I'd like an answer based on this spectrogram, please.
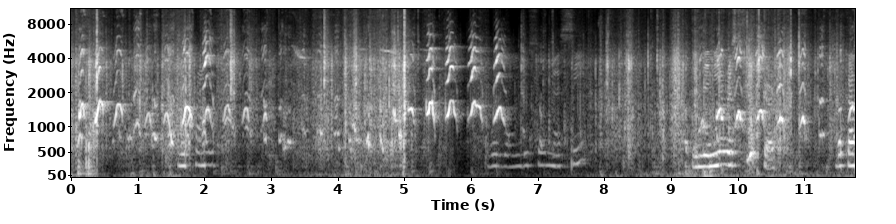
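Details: Several Weimaraner puppies in a kennel during their first days of litter-box potty training give bursts of thin, rising-falling whimpers and squeaks. There is a loud cluster of whimpers midway, with a person talking over the pauses and near the end.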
